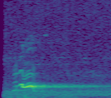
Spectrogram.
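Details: Mountain quail of western North America giving one loud, short, slightly rising note that levels off into a drawn-out steady tone.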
